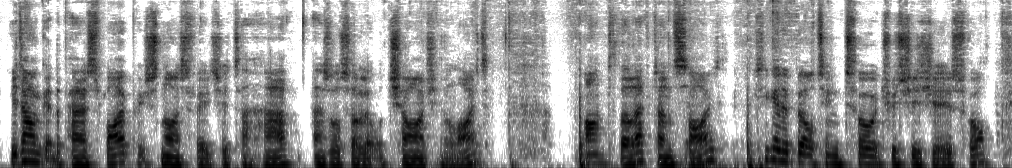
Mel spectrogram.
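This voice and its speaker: A man with a creaky, gravelly voice gives a casual, explanatory product review. His pitch sits in an ordinary middle range, and faint background noise runs under his chatty demonstration. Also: fast talker.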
